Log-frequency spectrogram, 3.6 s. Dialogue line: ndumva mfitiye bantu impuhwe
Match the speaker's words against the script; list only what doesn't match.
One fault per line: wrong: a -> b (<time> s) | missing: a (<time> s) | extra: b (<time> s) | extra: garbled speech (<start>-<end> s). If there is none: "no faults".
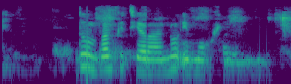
no faults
